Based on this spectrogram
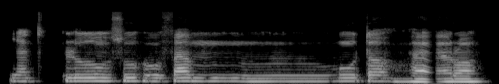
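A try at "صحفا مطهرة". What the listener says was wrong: Nah, jadi hak.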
